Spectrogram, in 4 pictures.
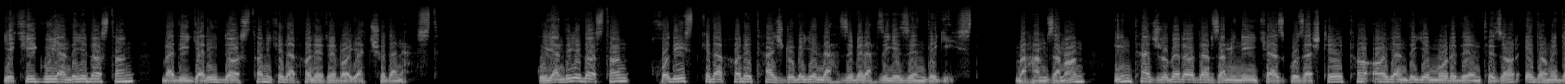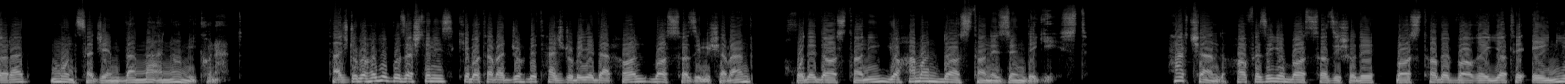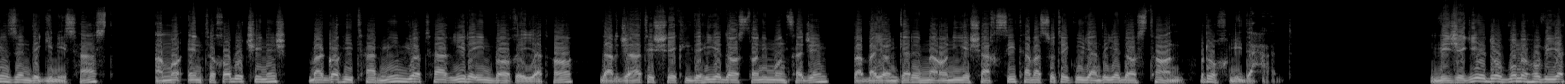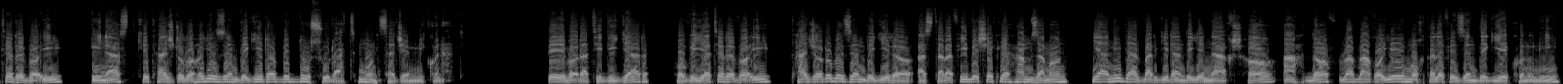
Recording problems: distortion; heavy; 20% of the sound clipped

